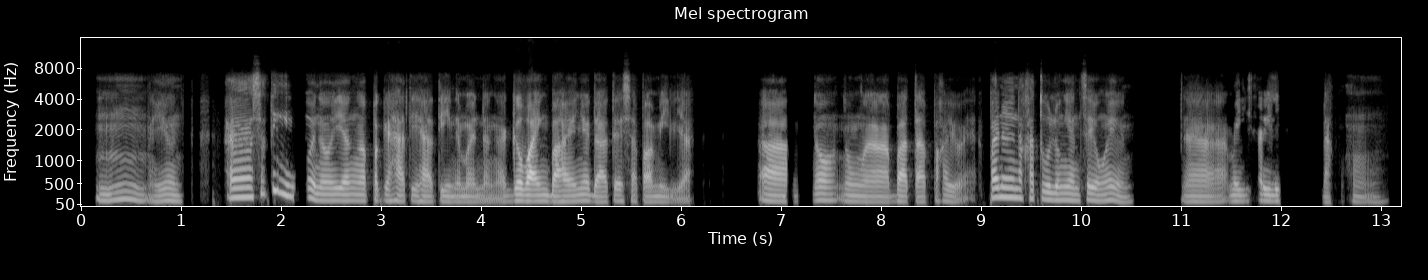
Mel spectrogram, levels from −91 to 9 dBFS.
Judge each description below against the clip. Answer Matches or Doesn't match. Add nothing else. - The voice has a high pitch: Doesn't match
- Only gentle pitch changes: Doesn't match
